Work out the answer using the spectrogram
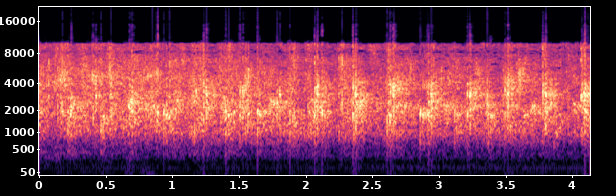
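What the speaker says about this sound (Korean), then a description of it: "박수 세게 쳐주셔" A church congregation applauding loudly together during a worship service, a dense sustained clatter of many hands without pause.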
